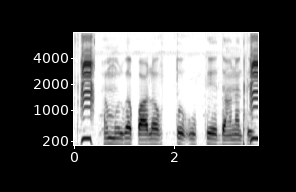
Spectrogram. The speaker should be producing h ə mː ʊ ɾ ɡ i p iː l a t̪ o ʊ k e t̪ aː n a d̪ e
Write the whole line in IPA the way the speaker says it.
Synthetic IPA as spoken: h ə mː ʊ ɾ ɡ a p aː l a t̪ o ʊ k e d̪ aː n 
